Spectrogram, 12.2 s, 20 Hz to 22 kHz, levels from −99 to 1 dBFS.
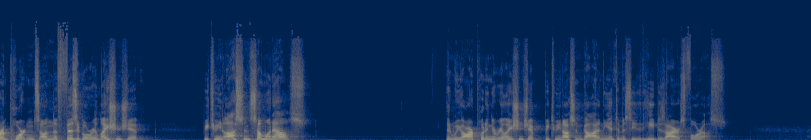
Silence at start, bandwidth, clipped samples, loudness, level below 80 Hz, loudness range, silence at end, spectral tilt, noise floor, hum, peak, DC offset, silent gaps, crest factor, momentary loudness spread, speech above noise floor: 0 s; 18 kHz; under 0.1%; -43 LUFS; -88 dBFS; 4 LU; 1.3 s; -3.5 dB/octave; -90 dBFS; none; -24 dBFS; under 0.1%; none; 20 dB; 13 LU; 46 dB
